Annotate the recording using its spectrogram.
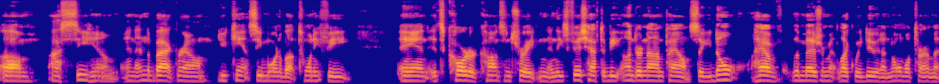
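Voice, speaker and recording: A man with a Southern US accent speaks at a fairly quick pace and a fairly high pitch, his tone dark and mellow and his intonation flat and monotone. The recording is very clean, with a silent background. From Florida Panhandle, Bay County. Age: 40s. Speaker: professional fisherman. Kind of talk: podcast interview.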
